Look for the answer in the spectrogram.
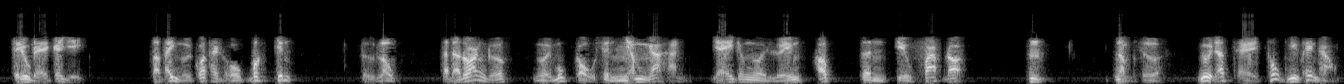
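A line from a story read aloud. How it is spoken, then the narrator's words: Cold. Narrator (Vietnamese): Hoàng Trung Công lạnh lùng nói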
